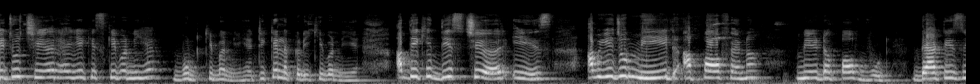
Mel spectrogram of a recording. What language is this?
Hindi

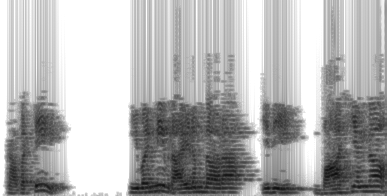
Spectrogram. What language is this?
Telugu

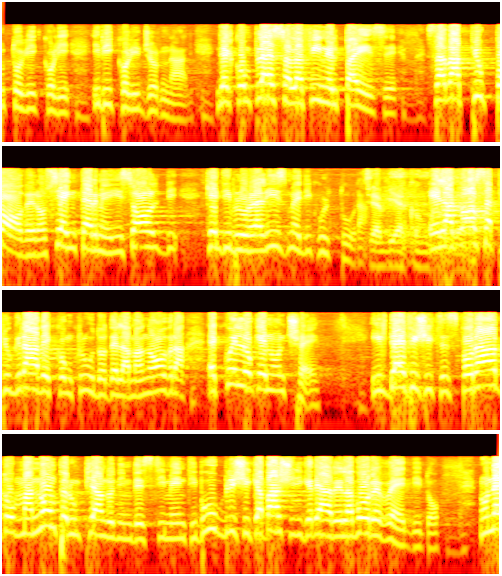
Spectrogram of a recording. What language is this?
Italian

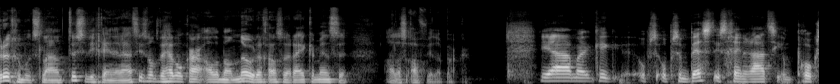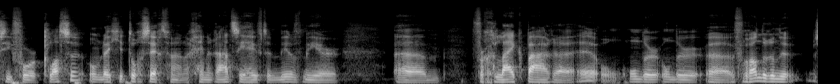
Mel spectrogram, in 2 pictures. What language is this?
Dutch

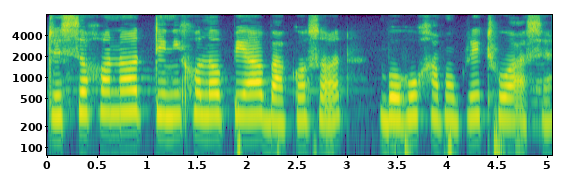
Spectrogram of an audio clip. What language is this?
Assamese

